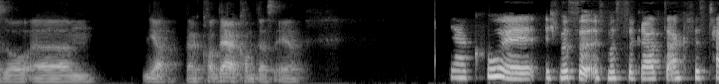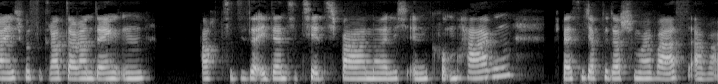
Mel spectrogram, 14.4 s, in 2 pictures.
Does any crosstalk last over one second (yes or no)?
no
